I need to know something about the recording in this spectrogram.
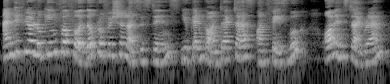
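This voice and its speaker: A woman tutor giving a formal, measured lesson on speaking test tips. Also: high-pitched, expressive, recorded from a distance. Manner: formal, measured, instructive delivery. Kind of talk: instructional video lesson. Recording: very echoey room, voice set back from the mic.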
